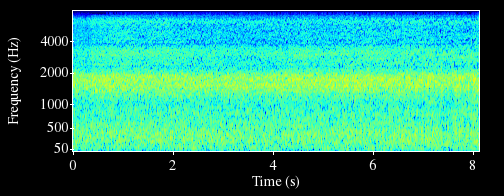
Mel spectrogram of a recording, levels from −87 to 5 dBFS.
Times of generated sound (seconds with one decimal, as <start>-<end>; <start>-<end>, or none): 6.4-8.1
